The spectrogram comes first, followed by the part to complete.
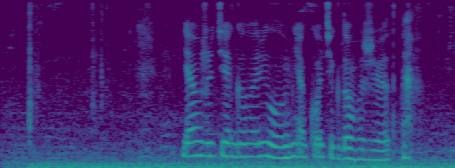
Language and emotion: Russian, positive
